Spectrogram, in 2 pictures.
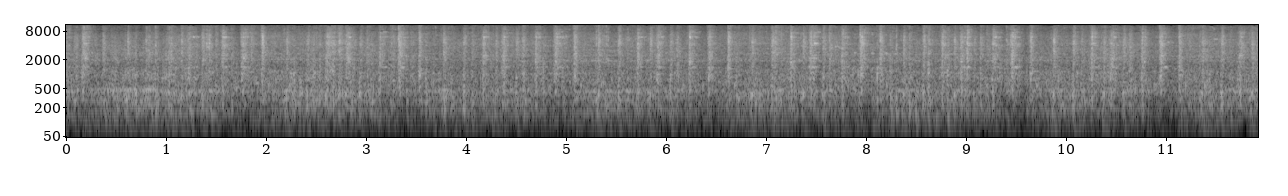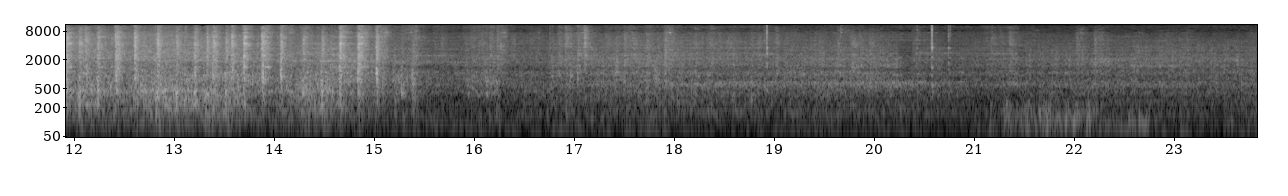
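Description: ICF passenger coaches of an express train running past close by at speed, their wheels clattering rapidly over the rail joints with a loud rumble. About fifteen seconds in the sound drops sharply, leaving a quieter rumble as the train draws away.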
